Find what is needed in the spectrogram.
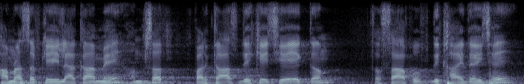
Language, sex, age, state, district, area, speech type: Maithili, male, 18-30, Bihar, Sitamarhi, urban, spontaneous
